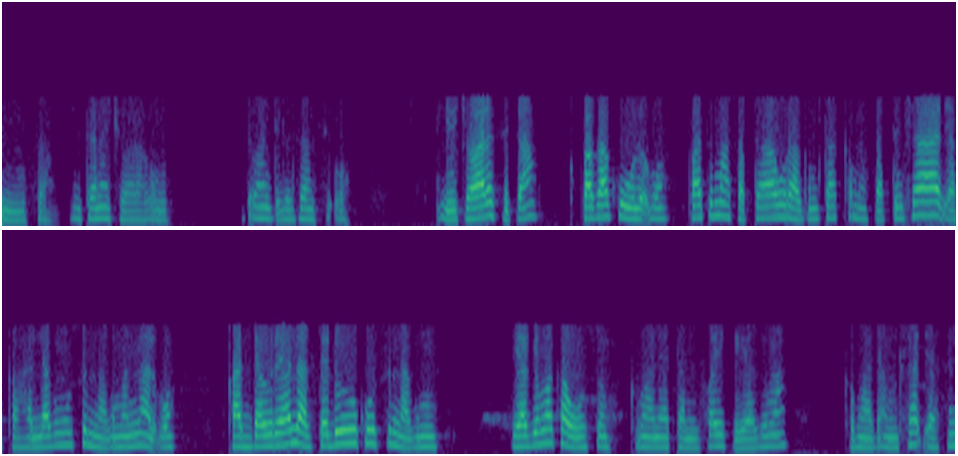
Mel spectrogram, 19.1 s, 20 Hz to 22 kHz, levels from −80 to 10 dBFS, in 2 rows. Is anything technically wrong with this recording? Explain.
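Yes. Throughout the speech there's G.726 ADPCM coding, at what sounds like 24 kbit/s. Each sample carries only a few bits of difference from an adaptive prediction, so quantisation noise rides on the speech as a harsh, rasping hiss that swells with level, and nothing above 3.8 kHz survives.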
